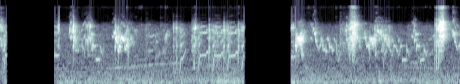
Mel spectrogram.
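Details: Budgerigars chirping: a soft, busy chatter of high scratchy chirps and short whistles running without pause, cut by a brief silent break midway.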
